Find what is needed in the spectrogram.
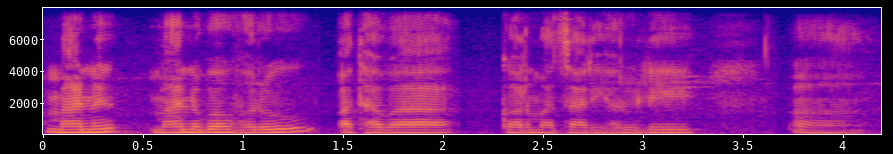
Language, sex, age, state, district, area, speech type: Nepali, male, 30-45, West Bengal, Darjeeling, rural, spontaneous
